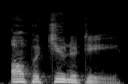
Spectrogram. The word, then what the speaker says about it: opportunity: शब्दांश है टी वाई पहले शब्दांश को यानी ओ पी प हम बोलेंगे ऑ ऑप दूसरे शब्दांश को यानी ओ आर हम बोलेंगे अ अ तीसरे शब्दांश को यानी टी यू हम बोलेंगे चू चू चौथे शब्दांश को यानी एन आई हम बोलेंगे ने ने और आखरी शब्दांश को यानी टी वाई हम बोलेंगे टी टी तो बनेगा अपॉर्चुनिटी अपॉर्चुनिटी ऑ अ चू नेटी ऑ अ चू नेटी अपॉर्चुनिटी ऑर्च निटी और यह ध्यान में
